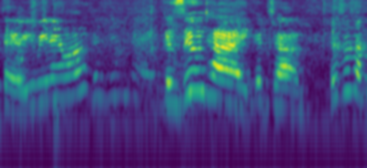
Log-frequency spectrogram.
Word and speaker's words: Gesundheit: the word right there are you reading along gesundheit good job this is a funny-looking word which is pronounced Gazoo I what kind of word is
